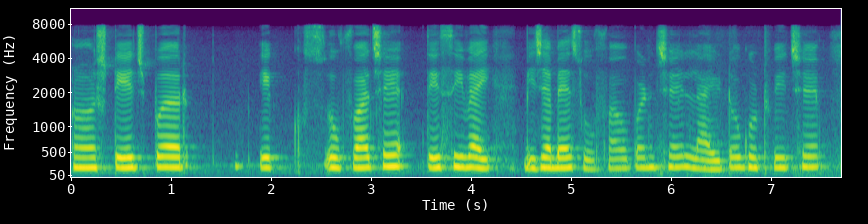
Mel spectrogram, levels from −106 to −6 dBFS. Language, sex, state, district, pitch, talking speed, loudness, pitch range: Gujarati, female, Gujarat, Valsad, 195 Hz, 125 wpm, -14 LUFS, 195-205 Hz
